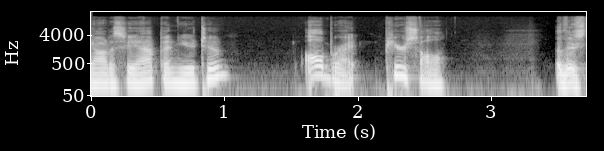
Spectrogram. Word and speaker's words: Pearsall: Said I was speaking French because I was saying Pearsall, Ricky Pearsall. Yeah. Yeah. Generally with 2 L's at the end, you pronounce the all.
